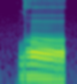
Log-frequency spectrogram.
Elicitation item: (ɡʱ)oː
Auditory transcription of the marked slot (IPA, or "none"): ɡʱ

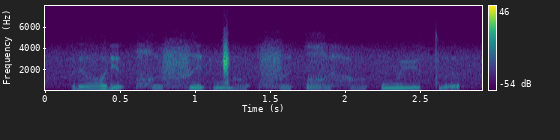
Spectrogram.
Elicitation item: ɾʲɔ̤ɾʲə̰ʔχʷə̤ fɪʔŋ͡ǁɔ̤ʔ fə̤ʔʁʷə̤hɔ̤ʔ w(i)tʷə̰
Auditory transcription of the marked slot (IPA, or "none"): y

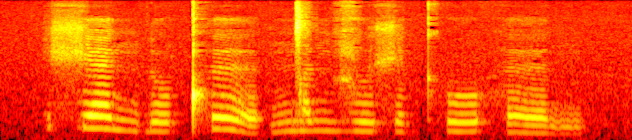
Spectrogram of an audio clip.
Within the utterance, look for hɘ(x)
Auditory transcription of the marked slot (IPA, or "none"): ŋ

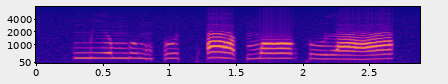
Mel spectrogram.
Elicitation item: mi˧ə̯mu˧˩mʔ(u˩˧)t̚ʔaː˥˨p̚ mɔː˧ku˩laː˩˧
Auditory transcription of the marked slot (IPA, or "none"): u˧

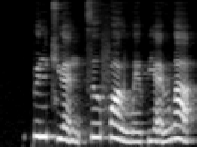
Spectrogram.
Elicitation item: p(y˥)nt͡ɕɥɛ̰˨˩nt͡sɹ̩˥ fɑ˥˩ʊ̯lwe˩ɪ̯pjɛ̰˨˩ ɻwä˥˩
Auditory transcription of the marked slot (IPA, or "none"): y˥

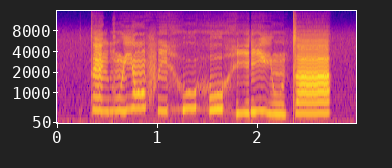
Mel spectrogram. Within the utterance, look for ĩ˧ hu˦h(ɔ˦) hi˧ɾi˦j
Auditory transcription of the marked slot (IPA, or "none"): o˦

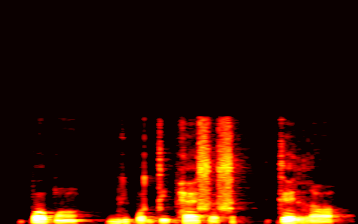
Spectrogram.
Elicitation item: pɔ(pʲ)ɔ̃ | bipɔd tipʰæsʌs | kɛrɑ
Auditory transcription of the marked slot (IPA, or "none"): p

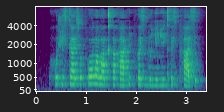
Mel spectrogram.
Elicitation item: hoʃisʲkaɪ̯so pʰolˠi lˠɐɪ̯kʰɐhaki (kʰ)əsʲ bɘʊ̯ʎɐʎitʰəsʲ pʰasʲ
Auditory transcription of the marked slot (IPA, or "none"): pʰ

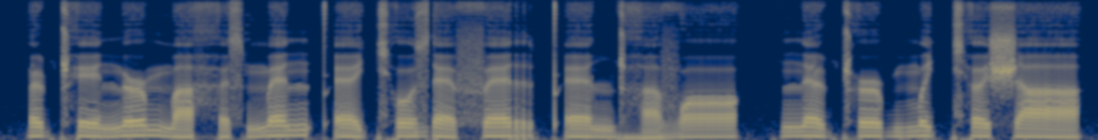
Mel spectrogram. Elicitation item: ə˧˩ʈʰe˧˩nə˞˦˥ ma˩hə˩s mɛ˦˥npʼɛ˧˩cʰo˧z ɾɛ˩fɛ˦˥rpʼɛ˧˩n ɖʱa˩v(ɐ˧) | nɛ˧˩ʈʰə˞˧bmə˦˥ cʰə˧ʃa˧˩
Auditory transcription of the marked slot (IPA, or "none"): ɑ˧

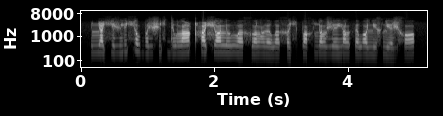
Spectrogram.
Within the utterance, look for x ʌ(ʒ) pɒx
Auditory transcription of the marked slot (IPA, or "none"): ç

